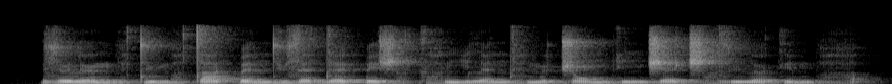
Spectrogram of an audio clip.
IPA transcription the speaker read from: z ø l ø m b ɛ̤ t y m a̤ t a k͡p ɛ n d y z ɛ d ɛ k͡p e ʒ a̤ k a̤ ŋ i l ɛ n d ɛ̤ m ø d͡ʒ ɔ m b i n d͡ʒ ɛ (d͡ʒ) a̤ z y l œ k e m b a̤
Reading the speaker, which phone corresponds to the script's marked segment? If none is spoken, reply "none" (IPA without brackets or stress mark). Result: d͡ʒ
